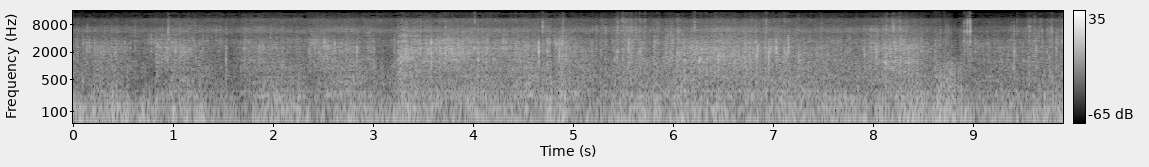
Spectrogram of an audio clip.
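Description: Wind roars past outdoors.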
